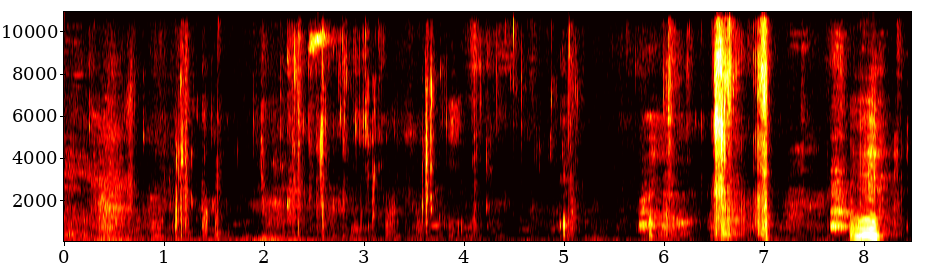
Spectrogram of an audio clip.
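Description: A boy chewing mouthfuls of water-soaked rice: small wet chewing and lip clicks, with two sharp smacks past the middle. Near the end comes a short hummed "mmm" through closed lips, rising and falling in pitch, which is the loudest sound.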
